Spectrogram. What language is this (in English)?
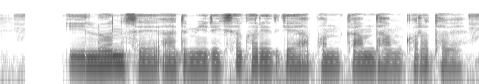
Bhojpuri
